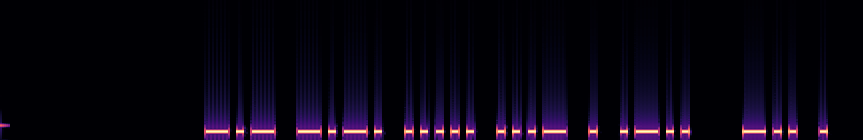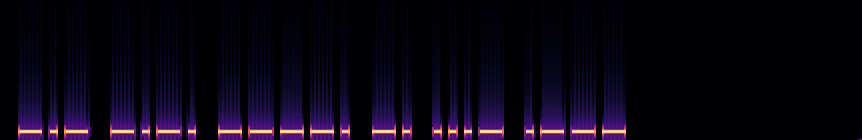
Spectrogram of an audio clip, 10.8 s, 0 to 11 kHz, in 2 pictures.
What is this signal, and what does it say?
Morse code, heard as a keyed tone, about 25 wpm, 700 Hz. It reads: KC5VEL DE KC9NVJ
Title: USA Callsign DE Callsign - 6 Characters - 25wpm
